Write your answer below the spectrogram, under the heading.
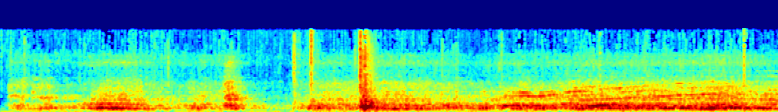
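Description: A car engine rumbles low, a sharp thump cuts through midway, then the motor revs up with a steadily rising pitch as the vehicle pulls away. No one speaks.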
